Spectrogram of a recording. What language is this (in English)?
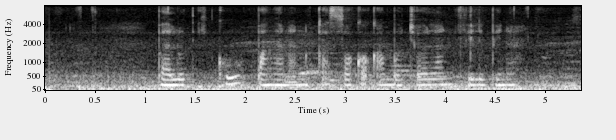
Javanese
